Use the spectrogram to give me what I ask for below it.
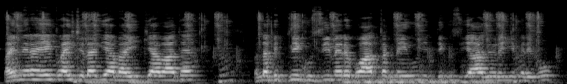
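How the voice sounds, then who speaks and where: Excitable high-voiced gaming commentator. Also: male voice, quick pace. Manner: excitable, jokey, yelps and protests when he dies. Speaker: gaming YouTuber. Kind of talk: Hindi gameplay commentary.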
